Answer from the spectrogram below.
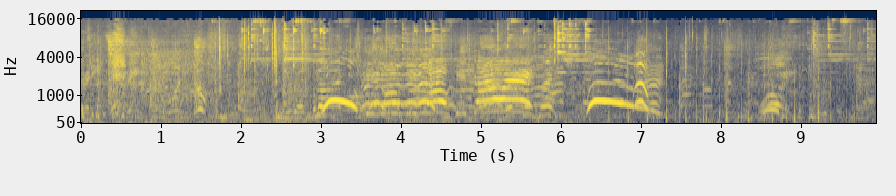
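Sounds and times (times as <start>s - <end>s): onlookers shouting: 2.9s - 7.4s.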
